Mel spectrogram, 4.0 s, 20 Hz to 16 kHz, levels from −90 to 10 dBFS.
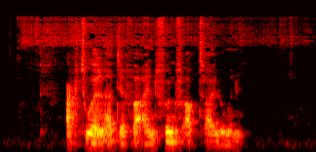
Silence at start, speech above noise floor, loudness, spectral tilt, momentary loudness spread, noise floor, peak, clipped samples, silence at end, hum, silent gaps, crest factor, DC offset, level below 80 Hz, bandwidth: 0.45 s; 36 dB; -26 LUFS; -4.5 dB/octave; 23 LU; -62 dBFS; -8 dBFS; under 0.1%; 0.95 s; none; none; 20 dB; under 0.1%; -72 dBFS; 11.5 kHz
